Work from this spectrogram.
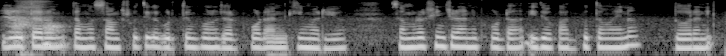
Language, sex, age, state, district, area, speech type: Telugu, female, 18-30, Telangana, Hyderabad, urban, spontaneous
